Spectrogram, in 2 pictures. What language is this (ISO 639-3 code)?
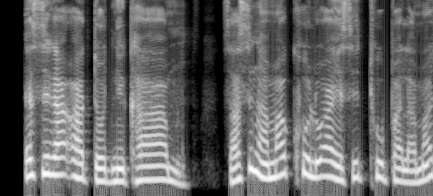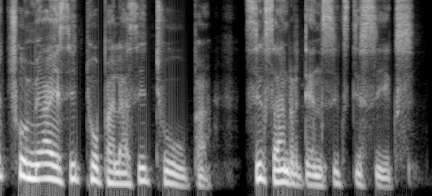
nde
